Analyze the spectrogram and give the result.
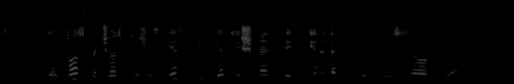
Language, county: Lithuanian, Vilnius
